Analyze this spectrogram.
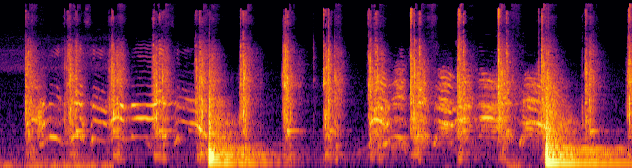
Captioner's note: protesters chanting in Maltese language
